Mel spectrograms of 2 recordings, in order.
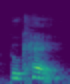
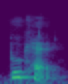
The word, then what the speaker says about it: bouquet: adopted into English but the pronunciation for us is bouquet it's not B bouquet and we stress the first syllable bouquet bouquet for example I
